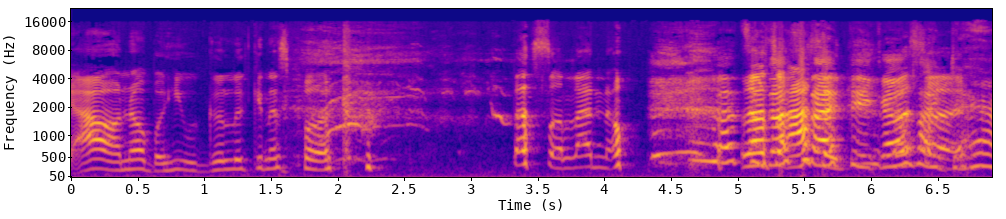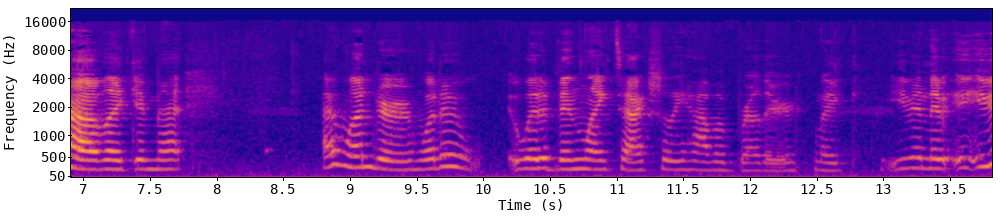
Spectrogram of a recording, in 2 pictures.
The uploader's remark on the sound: Our microphone was a little wonky and some words maybe loud.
